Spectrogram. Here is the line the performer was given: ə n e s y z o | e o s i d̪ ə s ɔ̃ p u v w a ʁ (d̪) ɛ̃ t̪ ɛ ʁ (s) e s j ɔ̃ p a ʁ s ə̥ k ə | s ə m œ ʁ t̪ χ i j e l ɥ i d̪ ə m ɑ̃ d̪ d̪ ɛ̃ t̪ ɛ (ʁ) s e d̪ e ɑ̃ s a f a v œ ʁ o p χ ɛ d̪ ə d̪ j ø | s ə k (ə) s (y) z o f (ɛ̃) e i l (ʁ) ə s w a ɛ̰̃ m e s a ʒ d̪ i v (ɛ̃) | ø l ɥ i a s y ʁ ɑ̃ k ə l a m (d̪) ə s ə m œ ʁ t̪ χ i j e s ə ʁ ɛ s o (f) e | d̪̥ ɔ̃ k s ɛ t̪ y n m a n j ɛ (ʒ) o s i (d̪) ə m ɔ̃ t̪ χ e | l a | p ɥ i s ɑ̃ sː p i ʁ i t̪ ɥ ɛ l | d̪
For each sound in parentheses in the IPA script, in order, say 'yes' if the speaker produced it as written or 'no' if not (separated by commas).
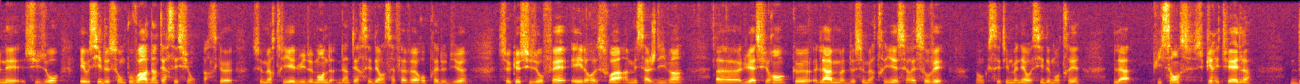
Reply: yes, yes, yes, yes, yes, no, yes, yes, yes, no, no, yes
